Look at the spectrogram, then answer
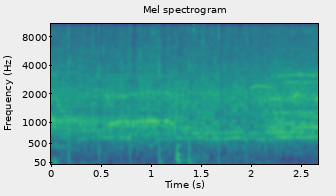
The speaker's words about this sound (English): Let's give it up for our speaker, Nancy Pelosi.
